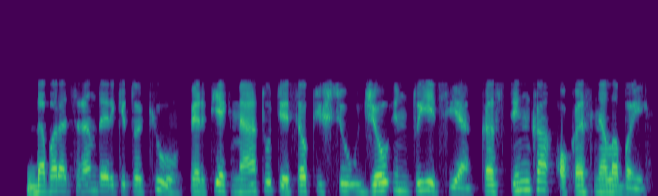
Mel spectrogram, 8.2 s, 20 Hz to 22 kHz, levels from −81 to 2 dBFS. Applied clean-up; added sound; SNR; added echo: none; none; none; none.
